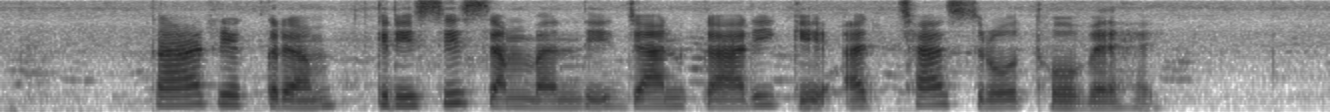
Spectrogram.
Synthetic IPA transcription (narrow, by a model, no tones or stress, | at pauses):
kaːɾjəkɾəmkɾɪsisə̃mbə̃nd̪ʱid͡ʒaːnkaːɾikeʔətːʃʰasɾoːt̪ɦoːʋeɦɛ̰ː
